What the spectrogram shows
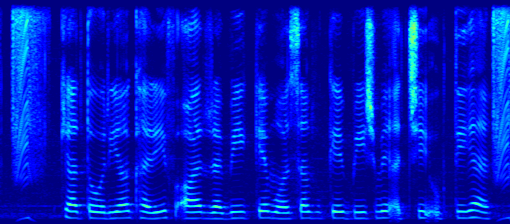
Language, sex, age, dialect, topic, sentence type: Hindi, female, 18-24, Hindustani Malvi Khadi Boli, agriculture, question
